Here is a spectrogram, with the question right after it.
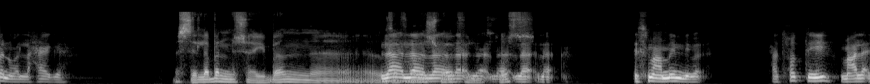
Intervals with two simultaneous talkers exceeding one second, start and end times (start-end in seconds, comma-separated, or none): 3.8-5.4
